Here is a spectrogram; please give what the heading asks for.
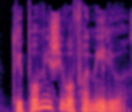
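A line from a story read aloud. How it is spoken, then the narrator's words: Plain. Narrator (Russian): спросил я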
